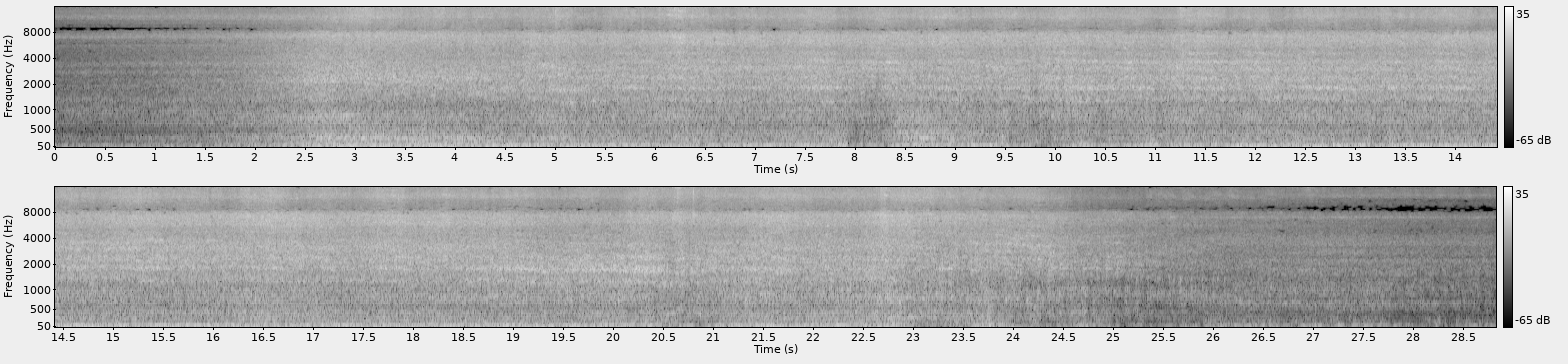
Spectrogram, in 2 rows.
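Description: Intermodal container freight train hauled by two E189 electric locomotives passing close by on the near track. The noise of the wheels and wagons builds over the first few seconds, stays loud and steady for about twenty seconds as the container wagons go by, then fades as the train moves away.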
